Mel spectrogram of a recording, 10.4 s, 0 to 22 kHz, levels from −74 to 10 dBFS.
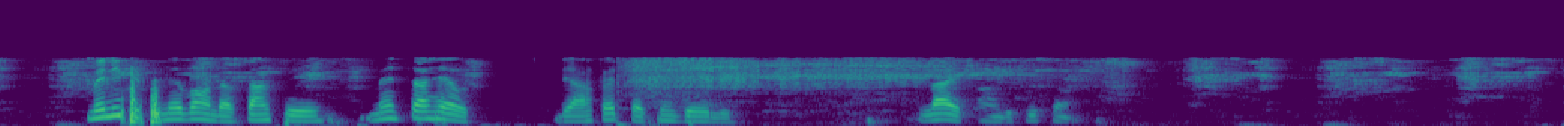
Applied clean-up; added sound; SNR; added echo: classical method log-MMSE.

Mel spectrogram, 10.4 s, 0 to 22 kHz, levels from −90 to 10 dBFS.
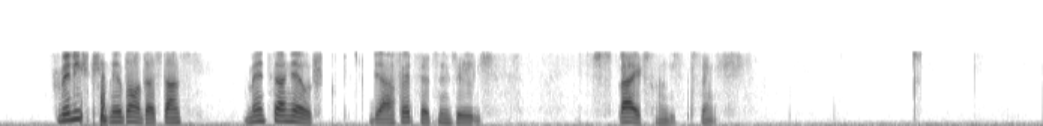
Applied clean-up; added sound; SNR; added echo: neural diffusion model UNIVERSE++.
